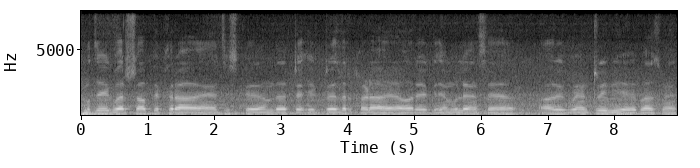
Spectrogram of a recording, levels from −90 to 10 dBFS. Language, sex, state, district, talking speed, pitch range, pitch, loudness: Hindi, male, Rajasthan, Bikaner, 165 wpm, 110-120 Hz, 115 Hz, -16 LUFS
